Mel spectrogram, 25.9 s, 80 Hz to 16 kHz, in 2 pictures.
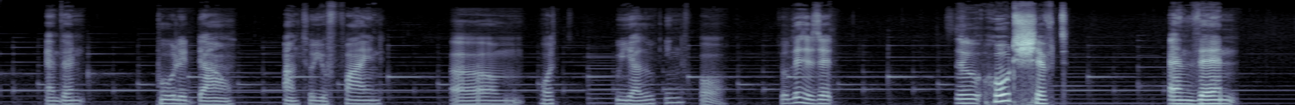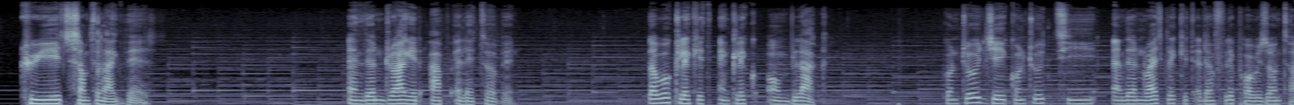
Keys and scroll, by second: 15.9 v, 17.0 shift+Up, 17.2 shift+Up, 22.2 ctrl+j, 23.1 ctrl+t.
